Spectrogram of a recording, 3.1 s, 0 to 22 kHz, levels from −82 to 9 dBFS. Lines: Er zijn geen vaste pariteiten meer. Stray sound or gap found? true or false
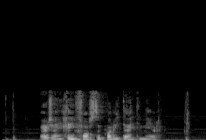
false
